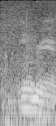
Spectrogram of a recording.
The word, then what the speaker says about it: Eonrir: So, how do you say your name, buddy? Eonrir? Eonrir? You had by the first time, bud. Eonrir. Okay, cool. Just making sure I don't say it wrong.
